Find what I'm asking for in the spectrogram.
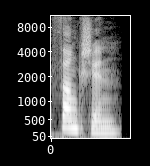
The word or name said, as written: function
